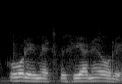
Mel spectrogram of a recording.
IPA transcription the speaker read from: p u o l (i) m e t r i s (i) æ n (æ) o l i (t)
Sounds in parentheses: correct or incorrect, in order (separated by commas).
correct, correct, incorrect, correct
